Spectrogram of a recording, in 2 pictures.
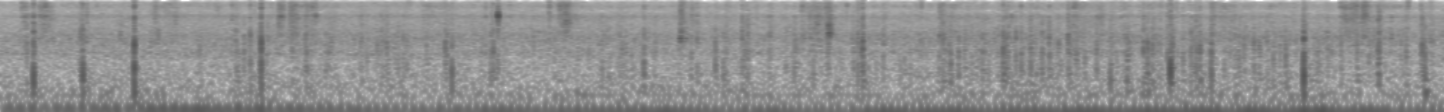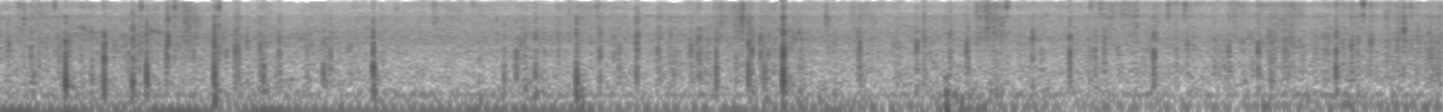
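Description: Rain falling on paving, gazebo roofs and foliage: a steady hiss dotted with the patter of individual drops. A low rumble runs under it and stops about two-thirds of the way through.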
